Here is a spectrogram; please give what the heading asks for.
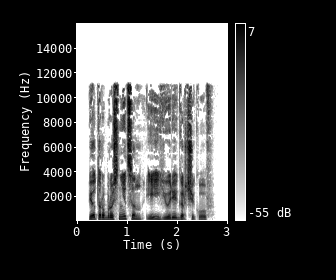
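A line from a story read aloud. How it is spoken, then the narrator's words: Plain. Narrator (Russian): ответил я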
